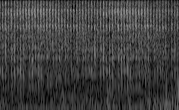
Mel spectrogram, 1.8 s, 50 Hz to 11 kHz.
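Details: Toyota Land Cruiser diesel idling: lumpy, uneven, stumbling idle with shaking; injector number 3 delivers too little fuel, causing that cylinder to misfire.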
